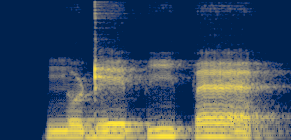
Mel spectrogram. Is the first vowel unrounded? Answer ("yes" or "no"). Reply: no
